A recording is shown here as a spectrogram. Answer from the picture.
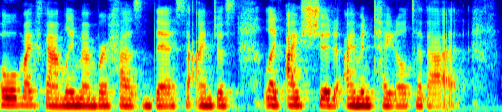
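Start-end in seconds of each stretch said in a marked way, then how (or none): none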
